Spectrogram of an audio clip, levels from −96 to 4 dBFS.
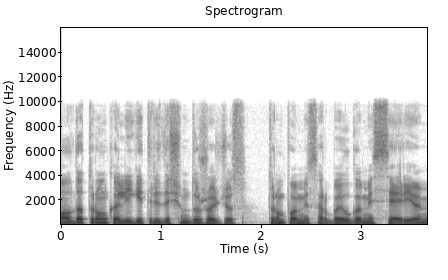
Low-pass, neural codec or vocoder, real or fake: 9.9 kHz; none; real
